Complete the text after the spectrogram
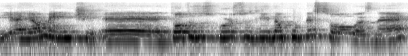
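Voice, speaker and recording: Over noticeable background noise and audible room echo, a woman speaks fairly slowly in a high voice with ordinary pitch variation. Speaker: workshop lecturer on learning disorders. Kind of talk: online lecture.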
